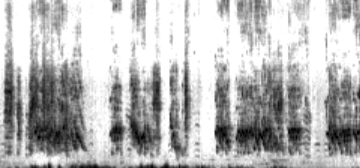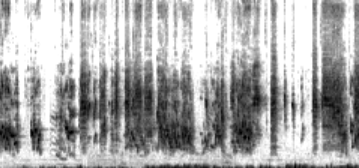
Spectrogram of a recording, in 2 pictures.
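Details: Budgies squawk and chirp in loud, harsh, buzzy bursts separated by short pauses, over intermittent low rumbling and thumps.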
